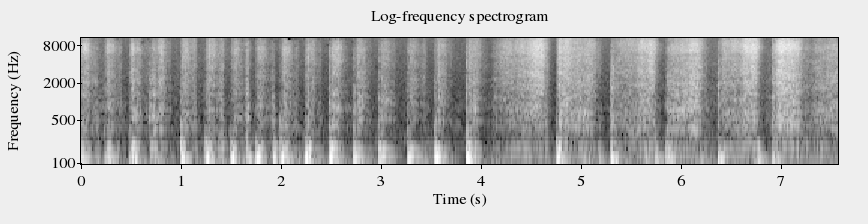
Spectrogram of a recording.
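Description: A paintbrush is stroked across the surface of a large, flat, hollow white corrugated cardboard pizza box with green edges, held upright. Quick, rhythmic brush strokes, about four per second, each give a soft, deep, hollow thump under a dry rubbing scratch. Later the strokes turn into longer, airier, brighter swishes.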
